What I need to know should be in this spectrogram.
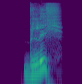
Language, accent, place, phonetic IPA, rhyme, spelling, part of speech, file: German, Germany, Berlin, [blɪç], -ɪç, blich, verb, De-blich.ogg
- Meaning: first/third-person singular preterite of bleichen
